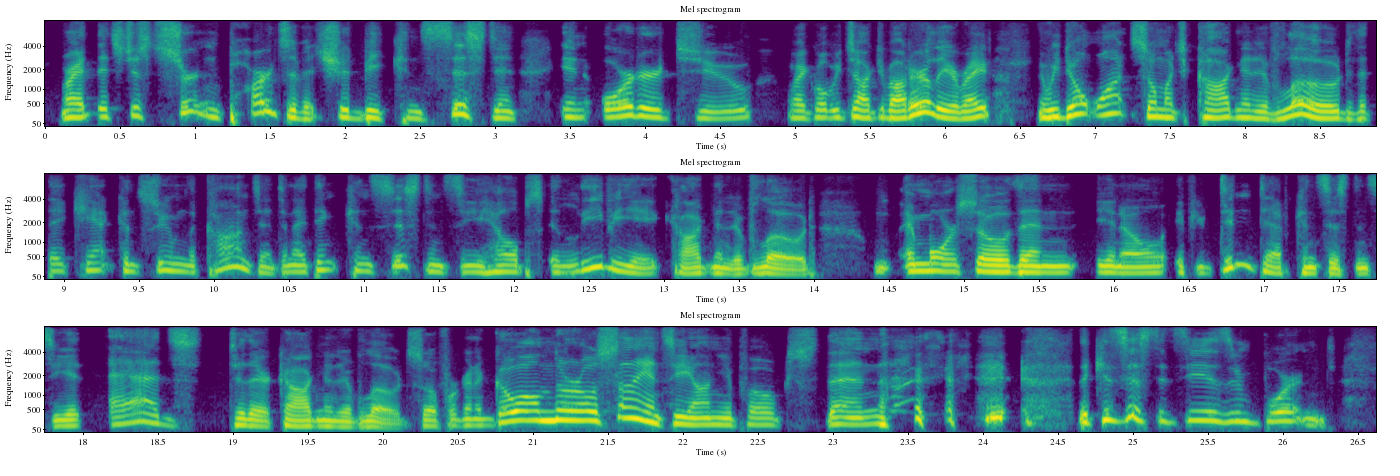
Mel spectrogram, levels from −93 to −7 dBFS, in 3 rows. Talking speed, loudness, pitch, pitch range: 170 wpm, -18 LUFS, 155 Hz, 130-195 Hz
